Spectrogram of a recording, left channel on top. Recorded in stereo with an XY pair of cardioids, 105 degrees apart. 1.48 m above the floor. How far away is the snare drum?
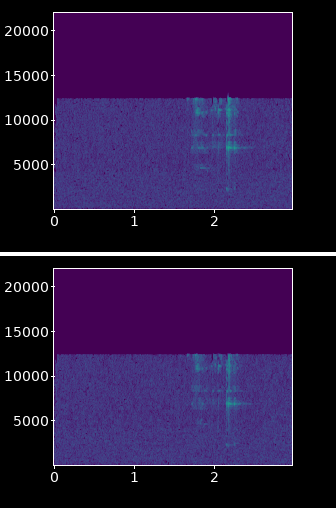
I don't hear a snare drum.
